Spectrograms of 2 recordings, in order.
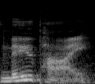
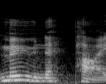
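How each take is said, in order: First: "moo pie" slow, with no N after moo; corrected word. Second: "moon pie" with an N closing the first word; wrong word shown. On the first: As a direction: stretch the open vowel in "moo pie". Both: Shown as a demonstration. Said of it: "it's not moon".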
